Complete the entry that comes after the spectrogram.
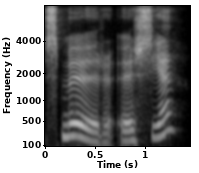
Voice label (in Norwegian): "smør-øsjæ", hemsedalsmaalet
